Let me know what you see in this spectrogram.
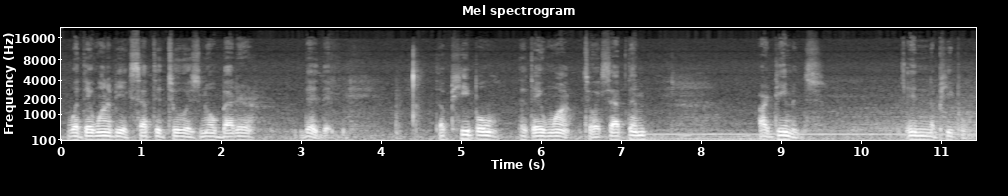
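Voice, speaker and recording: Low, dark-voiced man giving testimony. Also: slight background noise. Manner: casual, conversational, loose with fillers and restarts. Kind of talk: personal testimony.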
